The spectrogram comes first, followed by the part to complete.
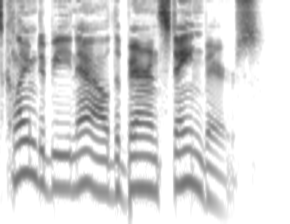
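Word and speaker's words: Berenstain: Bears right agreed yes no it's supposedly Baron stain Bears supposed German I understand supposedly supposedly it's spelled b r n s a i n like Baron stain not Baron Stein okay no weird look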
